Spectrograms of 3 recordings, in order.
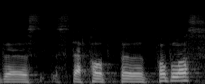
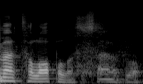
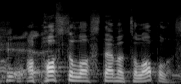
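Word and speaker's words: Stamatelopoulos: can they replicate or can they find Stapopoulos? I struggle to pronounce his name, but again, Stamatolopoulos. It took me all season to get that right. Don't worry. Let's get his first name. Apostolos Stamatolopoulos.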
